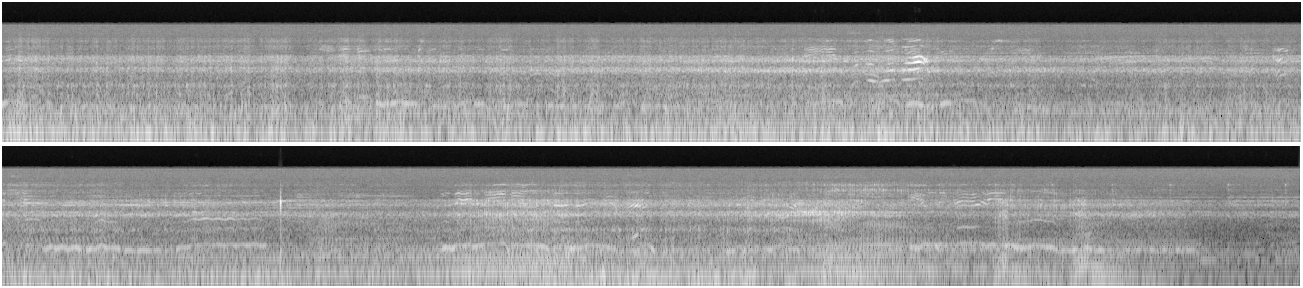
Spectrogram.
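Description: Ride noise from a motorcycle at road speed: the engine running under a steady low rush of wind and road noise.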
